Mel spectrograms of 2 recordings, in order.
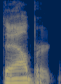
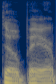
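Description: First: The name is said in a plain, ordinary way. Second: The name is said in a fancy, affected way. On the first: The speaker calls it right. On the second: The speaker calls it wrong.

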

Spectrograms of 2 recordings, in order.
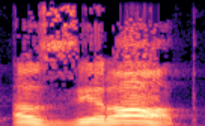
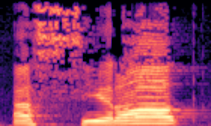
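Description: First: The word has a z sound instead. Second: The word has a plain, light s sound. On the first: "and with a zai" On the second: "with a sin"

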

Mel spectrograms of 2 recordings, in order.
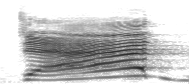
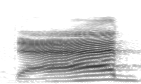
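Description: First: It is called out much louder. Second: It is called out quietly.

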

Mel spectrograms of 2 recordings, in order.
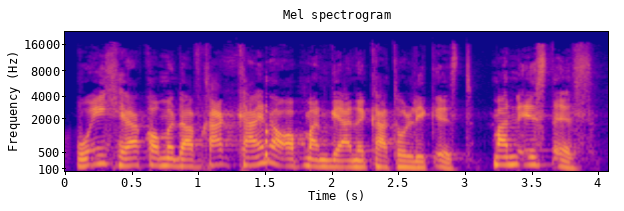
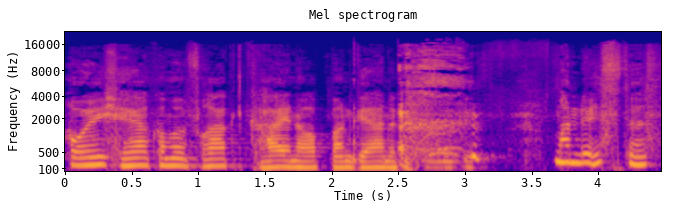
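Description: First: It is read in a plain voice. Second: It is read in a suffering voice.

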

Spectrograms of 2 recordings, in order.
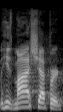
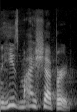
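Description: First: It sounds possessive and selfish. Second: It sounds sincere and warm.

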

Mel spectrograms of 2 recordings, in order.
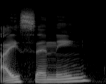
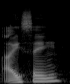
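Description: First: The word is said with an extra n sound. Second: The word is said without an extra n sound. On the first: The speaker calls it wrong. "they all say icening" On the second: The speaker calls it right. "instead of saying icing, like a normal family"

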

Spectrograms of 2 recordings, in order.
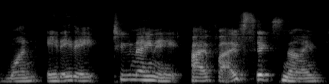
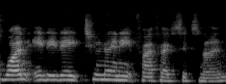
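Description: First: The number is read more slowly. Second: The number is read quickly.

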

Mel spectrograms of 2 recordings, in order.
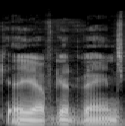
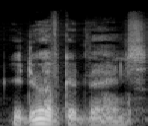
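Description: First: It is said in a plain, ordinary voice. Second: It is said in a dramatic movie-narrator voice.

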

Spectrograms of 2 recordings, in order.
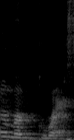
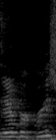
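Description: First: The word is pronounced the American way. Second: The word is pronounced the French way. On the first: "you can do it American" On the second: "you can do it French"

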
